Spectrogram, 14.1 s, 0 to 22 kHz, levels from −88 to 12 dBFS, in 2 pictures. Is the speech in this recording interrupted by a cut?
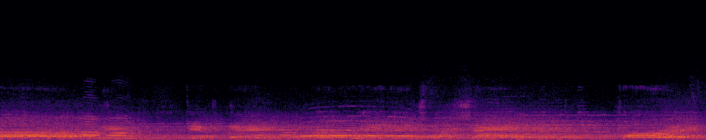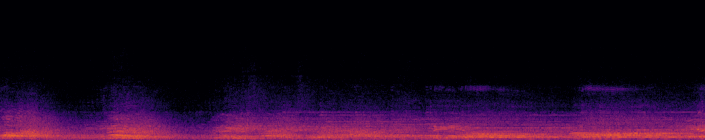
yes; 1 cut; at 1.7 s

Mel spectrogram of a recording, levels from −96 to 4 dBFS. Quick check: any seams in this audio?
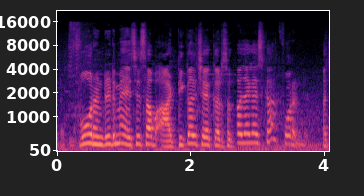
yes; 1 cut; at 2.7 s

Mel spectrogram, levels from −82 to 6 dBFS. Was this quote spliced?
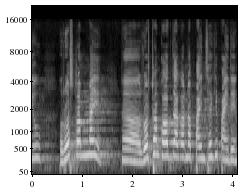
no; 0 cuts

